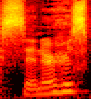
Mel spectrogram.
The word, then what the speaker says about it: CNERS: I always pronounce it Sinners. Is that? – Yeah. – That's okay. No, it does sound like Sinners, but it is C-N-E-R-S.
